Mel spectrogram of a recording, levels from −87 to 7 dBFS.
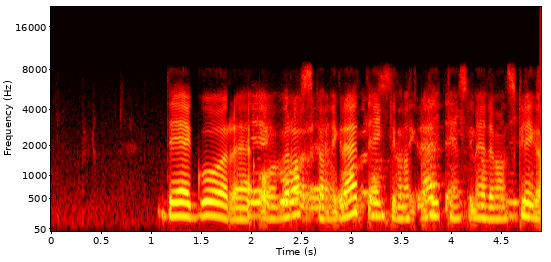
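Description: From 1.97 s to the end, an echo leak is heard: the likely cause is a far-end echo canceller that failed to remove what its microphone picked up from the loudspeaker, so that sound was sent back down the line. The result is a second copy of the speech trailing the original by about 0.77 s and only a few decibels quieter, heard over the band-limited, codec-coloured sound of the call.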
